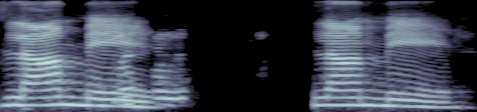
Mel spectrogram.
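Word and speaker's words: mère: Left hand, if there's an accent this side, you have to pronounce it as mare. Okay, not mare. It is mare. Anybody can pronounce this? Mare, like it was la mare. Anybody remembers this? Mother, for mother we used to say la mare.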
